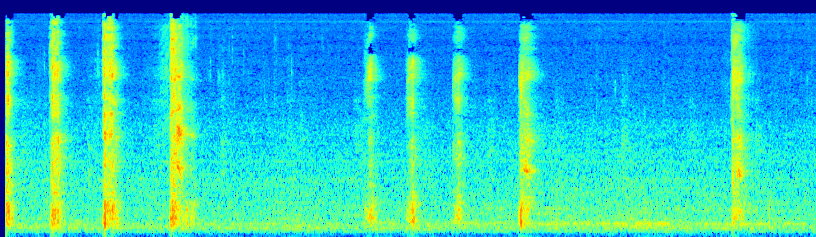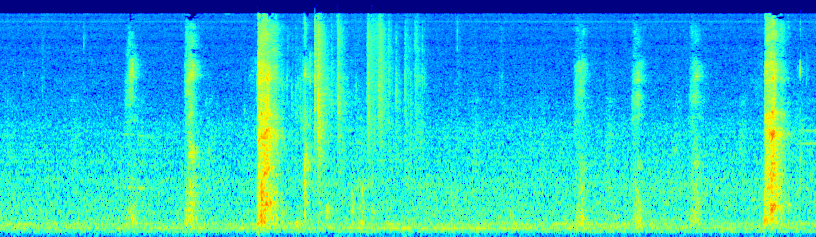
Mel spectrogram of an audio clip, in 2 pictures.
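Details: A dog gives about twenty short, sharp, harsh coughs in clusters with quiet breathing between; owner plans a vet assessment.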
